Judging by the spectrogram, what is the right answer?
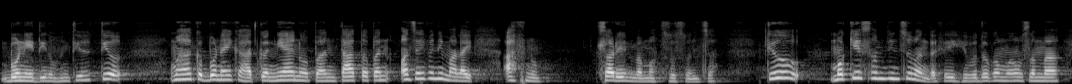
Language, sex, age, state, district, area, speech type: Nepali, male, 18-30, West Bengal, Kalimpong, rural, spontaneous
